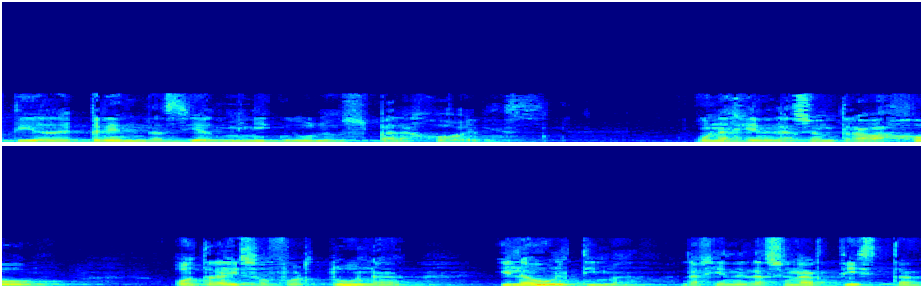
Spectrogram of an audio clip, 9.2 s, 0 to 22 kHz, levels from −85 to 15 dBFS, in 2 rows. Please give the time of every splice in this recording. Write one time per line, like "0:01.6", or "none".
0:03.4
